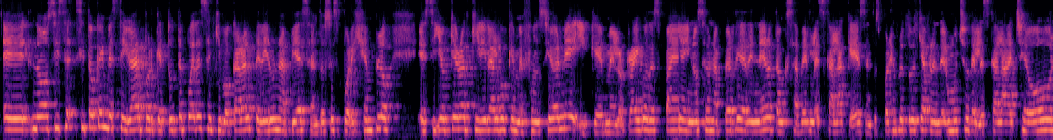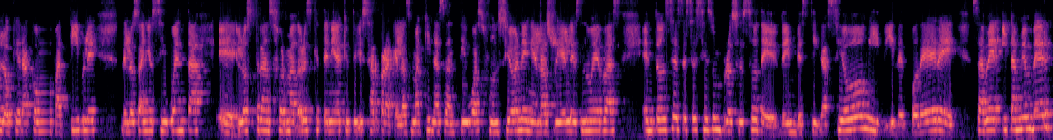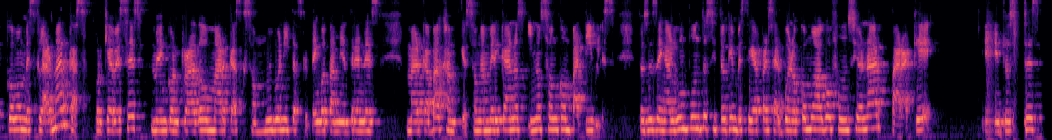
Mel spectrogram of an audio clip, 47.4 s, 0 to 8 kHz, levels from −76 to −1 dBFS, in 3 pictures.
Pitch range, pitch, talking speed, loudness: 205-235 Hz, 220 Hz, 185 wpm, -23 LUFS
